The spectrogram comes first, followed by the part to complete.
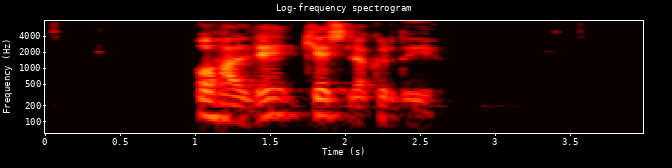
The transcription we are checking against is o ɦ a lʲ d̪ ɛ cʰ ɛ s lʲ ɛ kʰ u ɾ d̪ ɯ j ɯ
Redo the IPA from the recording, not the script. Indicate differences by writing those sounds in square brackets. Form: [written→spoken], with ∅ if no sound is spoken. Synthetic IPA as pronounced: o ɦ a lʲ d̪ ɛ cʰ ɛ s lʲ [ɛ→a] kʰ [u→ɯ] ɾ d̪ ɯ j ɯ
